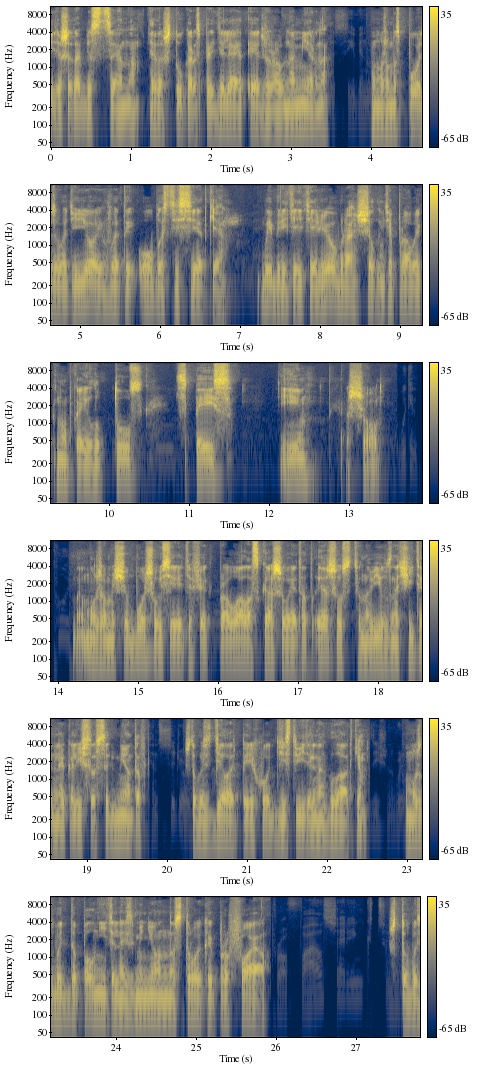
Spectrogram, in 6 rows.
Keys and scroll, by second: 6.3 ctrl+z, 12.7 alt+2, 14.5 ctrl+alt+b.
